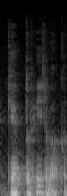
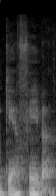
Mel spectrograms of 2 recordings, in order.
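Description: First: Said in the usual way. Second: "get feedback" with the T of "get" left almost silent; dropped T. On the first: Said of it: "getのTがほぼ発音されてない". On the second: Shown as a demonstration. Teacher showing learners the unpronounced T in "get feedback", dropped T. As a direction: run "get" straight into "feedback", swallowing its T. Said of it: "getのTがほぼ発音されてないですね".

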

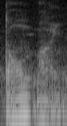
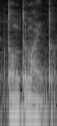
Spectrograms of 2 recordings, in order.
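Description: First: "Don't mind" as "don mind", no T; dropped T. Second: "Don't mind" in katakana style, "donto maindo"; fully sounded T. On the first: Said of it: "Tが抜けますね". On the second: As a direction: sound every consonant of "Don't mind" with added vowels. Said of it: "じゃなくて". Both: Shown as a demonstration.

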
